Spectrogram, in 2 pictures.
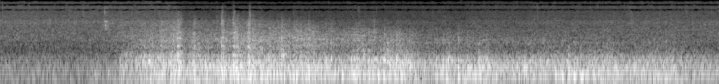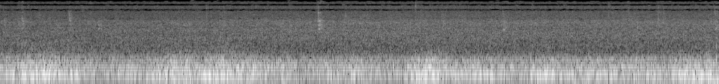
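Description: Thunder breaks about two seconds in, crackling sharply for a few seconds, then rolls on as a long low rumble that swells and fades, over the steady hiss of heavy rain.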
